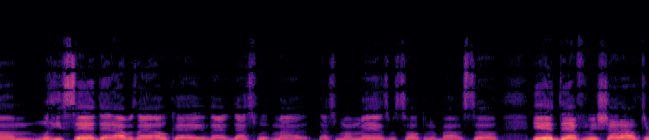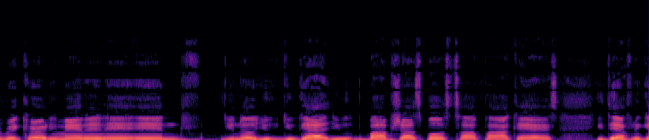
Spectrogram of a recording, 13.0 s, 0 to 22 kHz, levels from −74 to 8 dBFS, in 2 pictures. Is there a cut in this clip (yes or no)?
no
